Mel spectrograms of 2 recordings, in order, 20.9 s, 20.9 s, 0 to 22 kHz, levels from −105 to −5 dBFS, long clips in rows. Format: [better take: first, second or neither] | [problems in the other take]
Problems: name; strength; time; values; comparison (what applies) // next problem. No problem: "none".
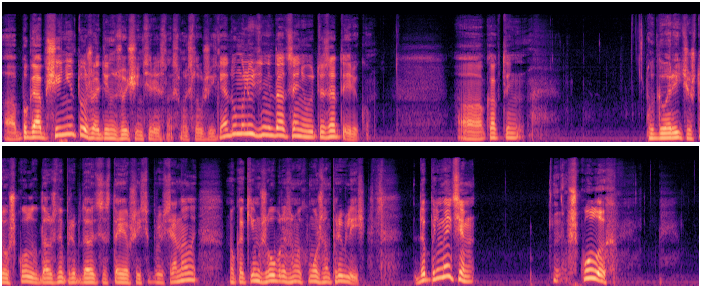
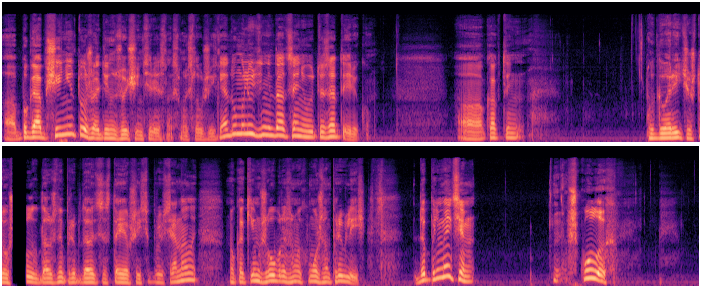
first | audio cutting out; at 11 s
